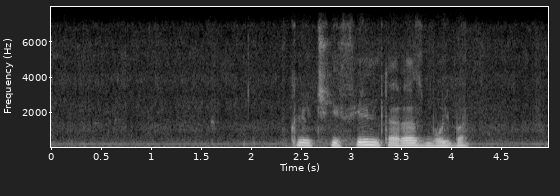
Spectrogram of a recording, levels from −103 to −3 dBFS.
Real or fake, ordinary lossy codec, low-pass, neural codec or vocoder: real; Opus, 32 kbps; 7.2 kHz; none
